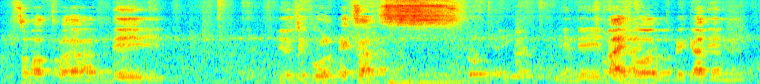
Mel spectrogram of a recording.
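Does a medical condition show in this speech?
No.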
